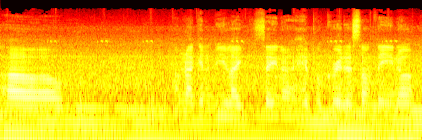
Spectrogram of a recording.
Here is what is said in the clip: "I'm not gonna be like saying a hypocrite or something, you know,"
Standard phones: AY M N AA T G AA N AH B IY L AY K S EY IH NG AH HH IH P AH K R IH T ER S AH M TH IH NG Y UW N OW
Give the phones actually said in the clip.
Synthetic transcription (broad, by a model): AY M N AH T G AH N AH B IY L AY K S EY IH NG AH HH IH P AH K R IH T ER S AH M TH IH NG Y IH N OW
